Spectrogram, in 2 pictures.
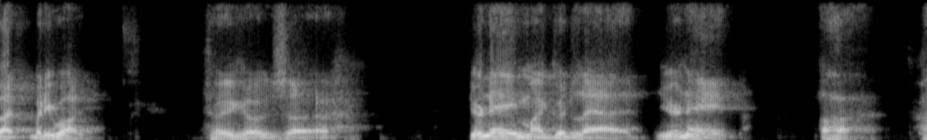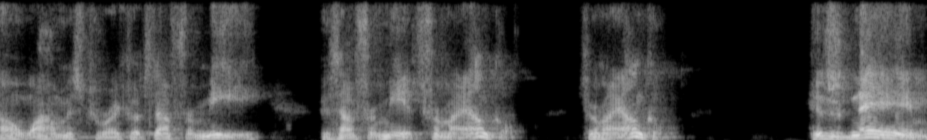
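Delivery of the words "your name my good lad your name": put-on slipping into a half-British accent. Retelling Royko asking for a name, in a semi-British accent. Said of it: "speak in a semi-British accent".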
